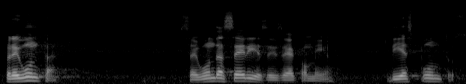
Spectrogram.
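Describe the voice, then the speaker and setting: A Latin American pastor with a mid-range, animated voice preaches a sermon at an unhurried pace. He calls out to the congregation and acts out short quoted voices. The church sanctuary adds a long hall reverb.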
